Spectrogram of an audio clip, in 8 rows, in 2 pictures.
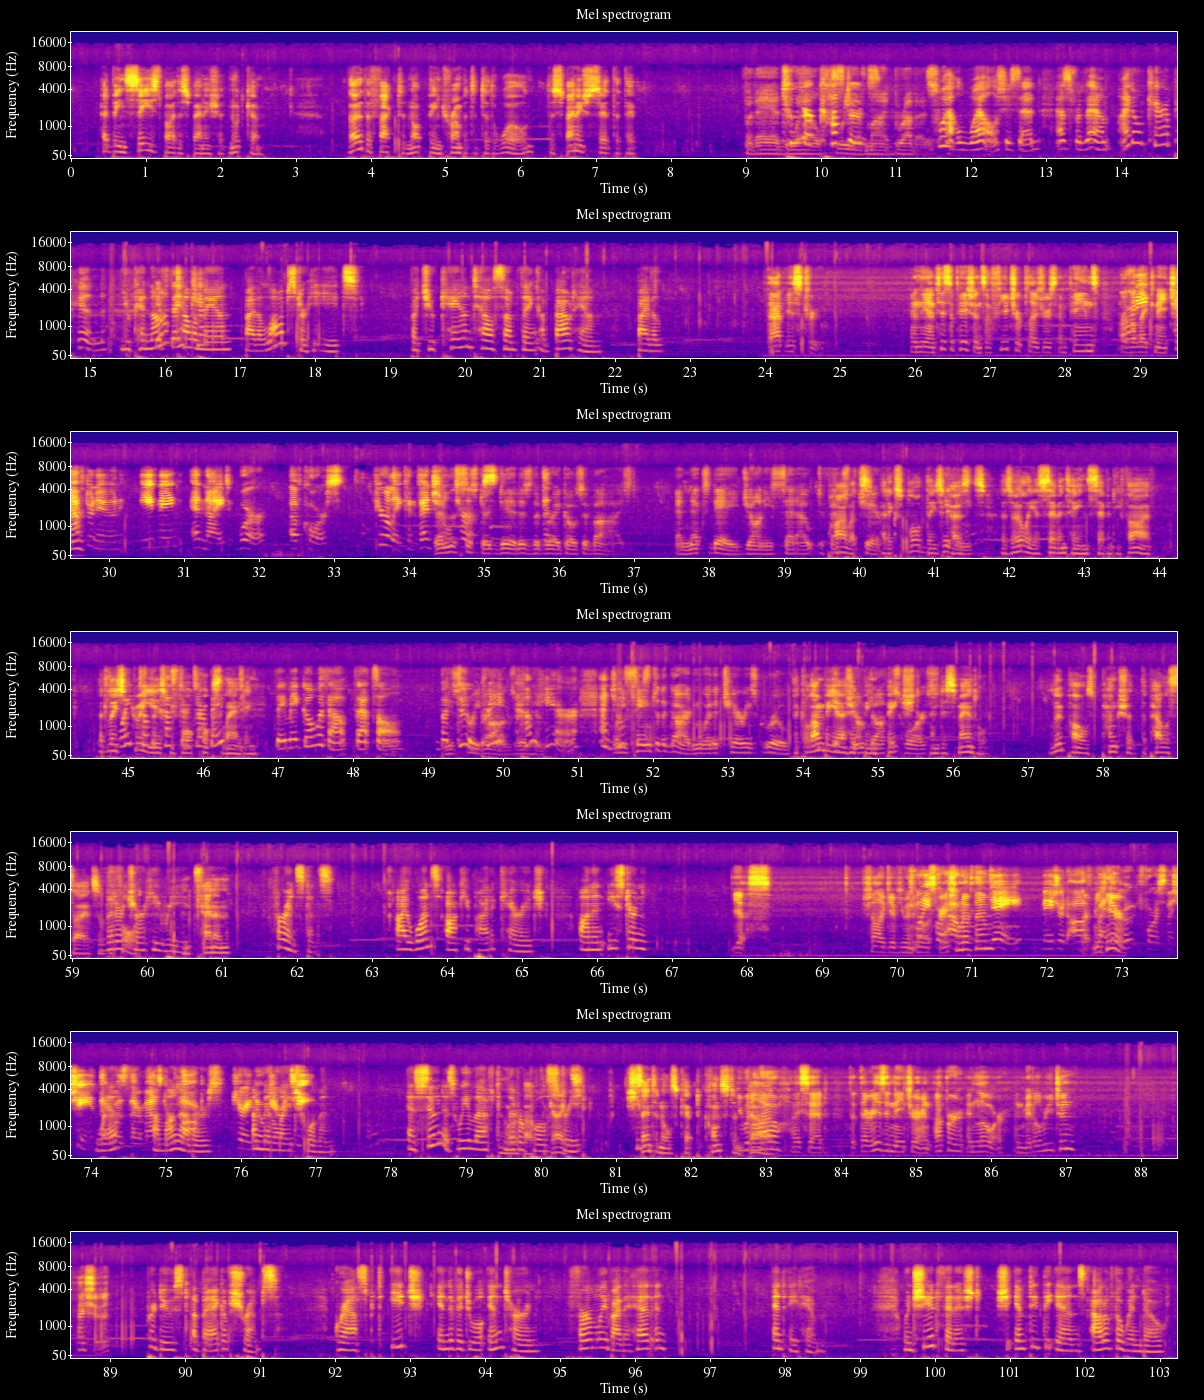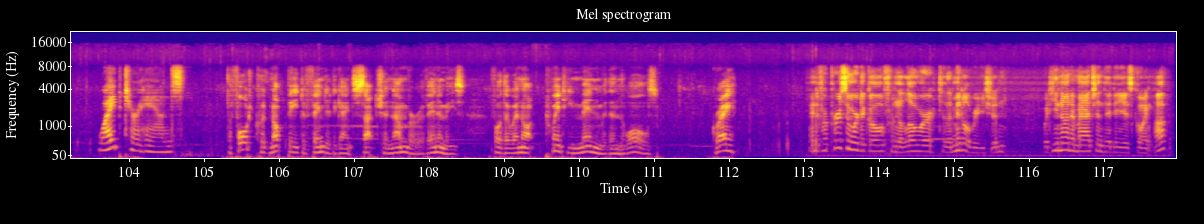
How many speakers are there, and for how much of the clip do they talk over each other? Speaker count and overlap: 6, about 22%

